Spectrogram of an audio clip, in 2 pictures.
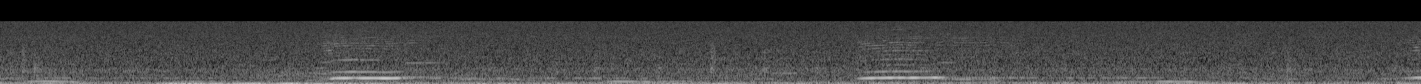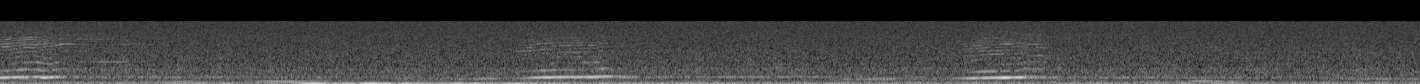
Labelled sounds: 3.2	3.7	humpback whale, 0.99 to 1.2 kHz
4.1	4.4	humpback whale, 0.96 to 1.1 kHz
8.6	9.1	humpback whale, 2.0 to 2.8 kHz
14.1	15.5	humpback whale, 0.86 to 3.6 kHz
19.3	20.1	humpback whale, 1.6 to 2.8 kHz
24.0	24.6	humpback whale, 0.96 to 2.7 kHz

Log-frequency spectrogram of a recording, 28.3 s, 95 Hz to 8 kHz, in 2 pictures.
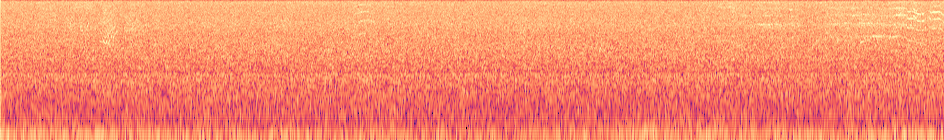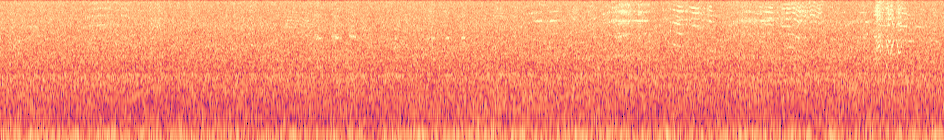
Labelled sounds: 11.4	11.6	Pacific white-sided dolphin, 3.6 to 3.7 kHz
13.4	14.2	Pacific white-sided dolphin, 4.9 to 6.2 kHz
15.5	15.8	Pacific white-sided dolphin, 4.7 to 4.9 kHz
23.3	23.9	Pacific white-sided dolphin, 2.4 to 4.3 kHz
24.2	24.5	Pacific white-sided dolphin, 5.4 to 5.9 kHz

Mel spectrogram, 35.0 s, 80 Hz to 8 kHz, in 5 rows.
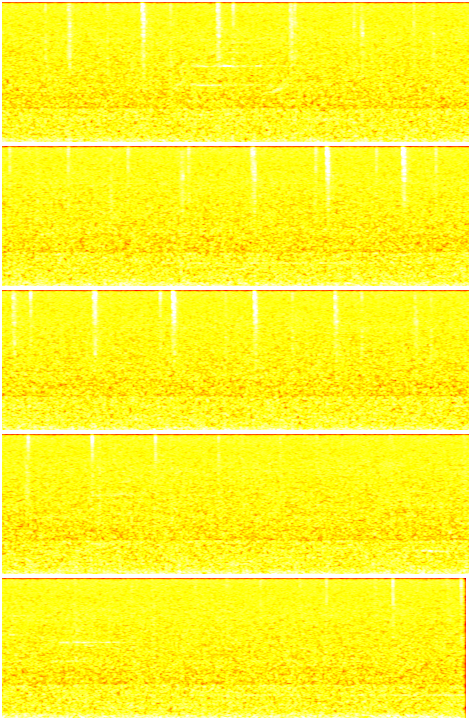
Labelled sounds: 2.9	3.2	killer whale, northern resident, A clan, AB subclan, B01 pod, call N01ii, 2.0 to 2.1 kHz
29.1	29.4	killer whale, northern resident, A clan, AB subclan, B01 pod, call N01ii, 1.8 to 2.0 kHz

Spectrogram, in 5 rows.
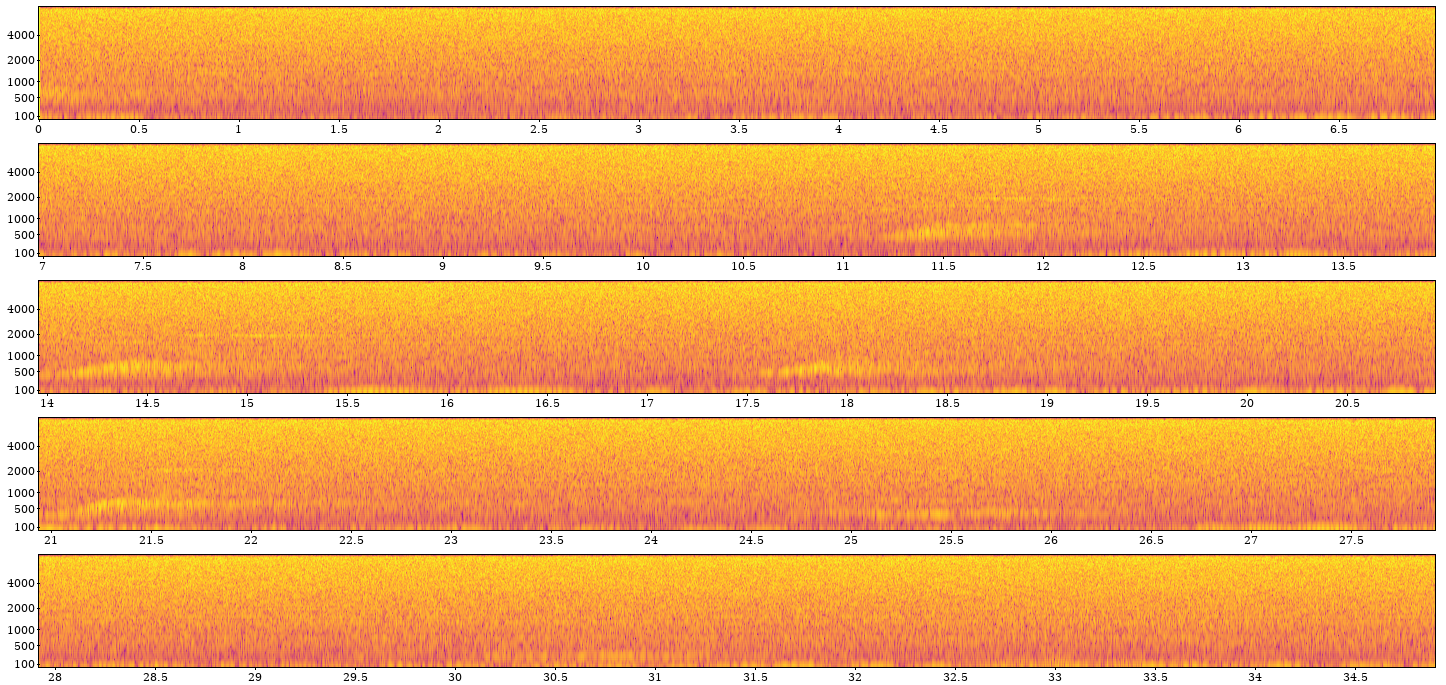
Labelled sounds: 11.7	12.0	humpback whale, 1.9 to 2.0 kHz
14.9	15.2	humpback whale, 1.9 to 2.0 kHz
21.5	21.7	humpback whale, 2.0 to 2.2 kHz

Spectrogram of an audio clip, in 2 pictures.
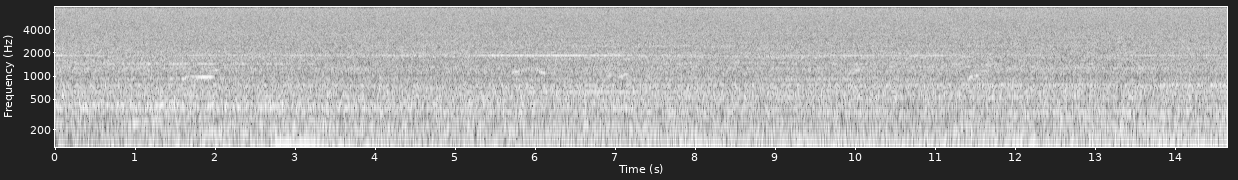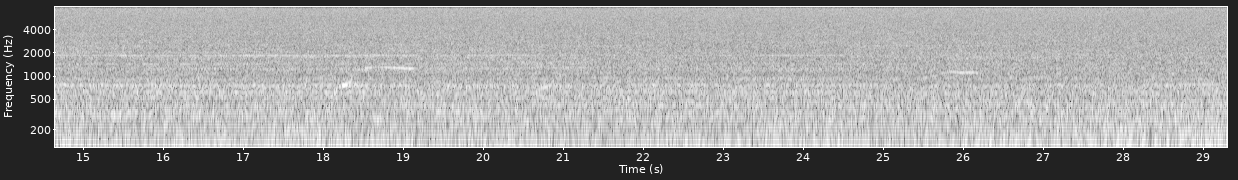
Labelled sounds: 1.6	2.0	humpback whale, 0.86 to 1.0 kHz
18.7	19.1	humpback whale, 1.2 to 1.4 kHz
25.8	26.2	humpback whale, 1.1 to 1.2 kHz

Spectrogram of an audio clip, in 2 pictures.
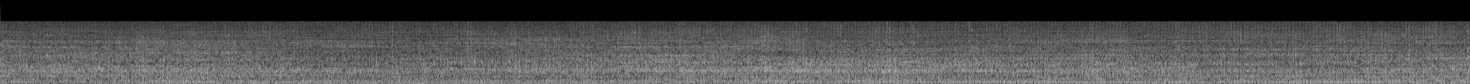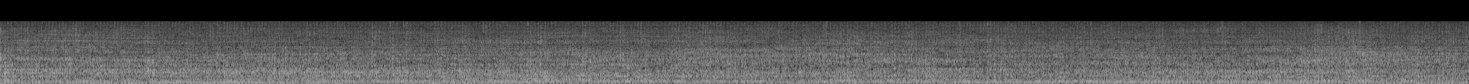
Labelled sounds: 3.3	3.6	vessel noise, 2.1 to 2.4 kHz
17.1	17.4	vessel noise, 1.5 to 1.6 kHz

